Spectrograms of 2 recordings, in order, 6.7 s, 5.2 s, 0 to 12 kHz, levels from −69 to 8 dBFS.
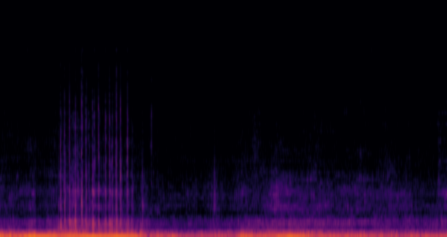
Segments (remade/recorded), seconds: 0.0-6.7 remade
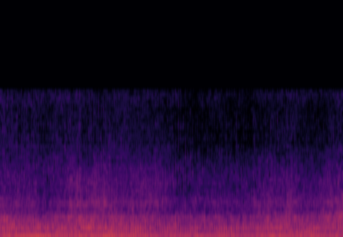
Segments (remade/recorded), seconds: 0.0-1.6 recorded; 1.6-2.6 remade; 2.6-5.2 recorded

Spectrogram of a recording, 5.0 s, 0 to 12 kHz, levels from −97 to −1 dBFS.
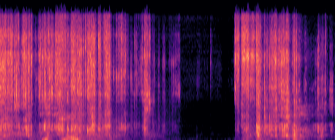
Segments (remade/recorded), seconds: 0.0-0.9 recorded; 0.9-3.9 remade; 3.9-5.0 recorded

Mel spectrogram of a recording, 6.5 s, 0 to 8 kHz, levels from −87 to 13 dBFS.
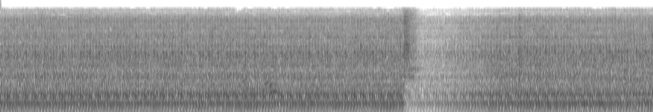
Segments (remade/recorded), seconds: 0.0-6.5 recorded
